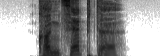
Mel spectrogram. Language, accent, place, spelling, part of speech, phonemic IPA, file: German, Germany, Berlin, Konzepte, noun, /kɔnˈtsɛptə/, De-Konzepte.ogg
- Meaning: nominative/accusative/genitive plural of Konzept (“concepts”)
